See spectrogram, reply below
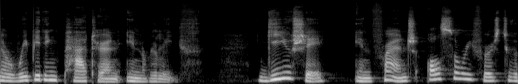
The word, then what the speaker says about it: guilloché: Today's Babble Bomb is guilloché, which is a type of decorative engraving.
